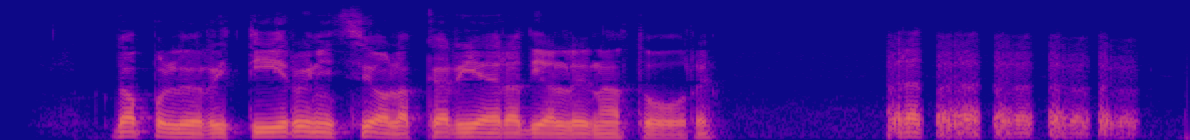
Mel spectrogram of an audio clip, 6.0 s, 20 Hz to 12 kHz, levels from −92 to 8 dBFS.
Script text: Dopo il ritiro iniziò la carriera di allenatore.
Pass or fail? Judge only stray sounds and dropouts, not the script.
fail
